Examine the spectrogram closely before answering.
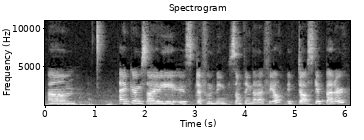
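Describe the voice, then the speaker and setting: A woman's voice: fairly high pitch, normal speed, sharp tone, echoey room, a little hiss or hum, poor audio. A woman from Sweden with a Swedish accent, co-hosting a sailing chat, speaking candidly with small hesitations. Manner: thoughtful, candid, light hesitations. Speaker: sailing vlog co-host. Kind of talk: casual Q&A chat.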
